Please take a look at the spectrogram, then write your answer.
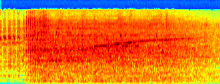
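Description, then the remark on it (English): A huge logging machine with a mechanical arm, claw and circular saw clear-cuts a stand of beetle-killed lodgepole pines and fir trees on a densely wooded slope of Elk Mountain, Carbon County, Wyoming. Its engine gives a dense, loud rumble with a thin mechanical whine rising faintly above it. No one speaks. “On a densely wooded slope of Elk Mountain in Carbon County, a huge logging machine sets about clear-cutting a stand of lodgepole pines and fir trees.”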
